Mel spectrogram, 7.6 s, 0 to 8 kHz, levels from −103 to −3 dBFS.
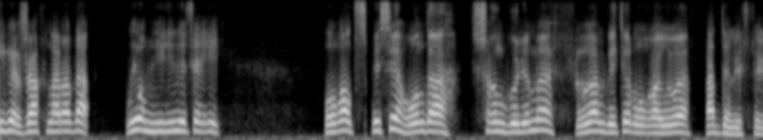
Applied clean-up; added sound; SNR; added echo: neural diffusion model UNIVERSE++.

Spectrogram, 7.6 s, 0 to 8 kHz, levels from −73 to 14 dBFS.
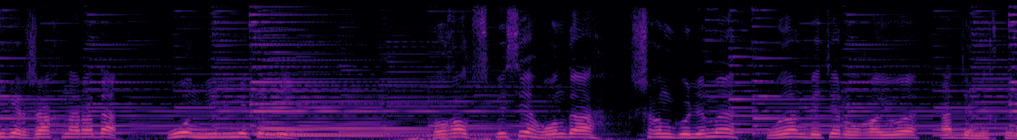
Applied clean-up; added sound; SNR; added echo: none; Harp; 7 dB; none.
